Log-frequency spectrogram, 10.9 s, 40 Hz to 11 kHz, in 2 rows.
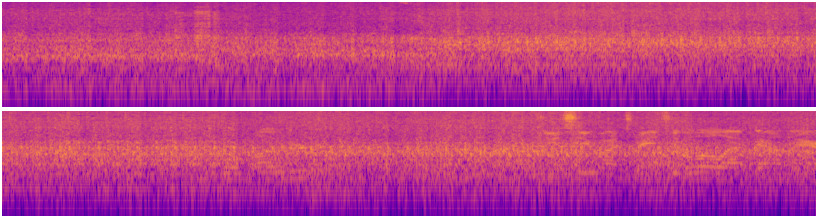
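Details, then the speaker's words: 1964 GM PD4106 bus, GM 8-71 diesel, recorded at the rear by the exhaust: dense, steady clatter at even idle, no stumbles or knocks, no smoke; healthy idle. "on the inside she is running so if you can't hardly hear hear me it's cuz I'm back by the thing but you can see no smoking no nothing like that"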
